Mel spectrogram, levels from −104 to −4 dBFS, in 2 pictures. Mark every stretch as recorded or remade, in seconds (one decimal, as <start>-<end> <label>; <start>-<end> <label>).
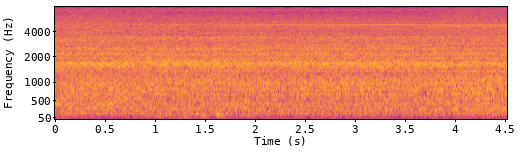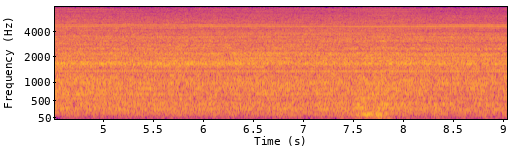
0.0-1.5 remade; 1.5-9.0 recorded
